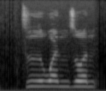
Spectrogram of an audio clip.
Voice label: "zun", chinese

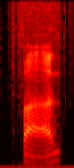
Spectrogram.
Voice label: "fen3", Chinese

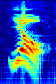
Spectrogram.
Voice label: "you4", Chinese

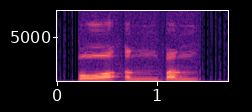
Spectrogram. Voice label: beng, Chinese Phonetics

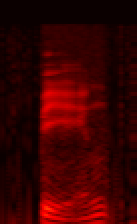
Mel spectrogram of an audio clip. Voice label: "bing3", chinese

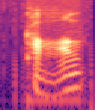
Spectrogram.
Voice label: "kang3", Chinese

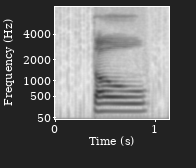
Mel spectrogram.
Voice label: "dou1", Chinese

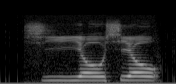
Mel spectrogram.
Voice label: "xiu", Chinese

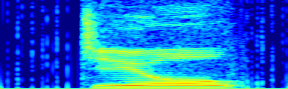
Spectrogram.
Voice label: "jiu1", Chinese

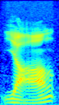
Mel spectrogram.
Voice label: "yang3", Chinese

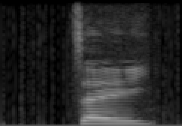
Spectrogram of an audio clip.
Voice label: "zei1", Chinese

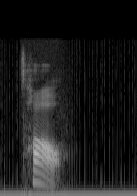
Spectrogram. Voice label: "cao4", chinese

